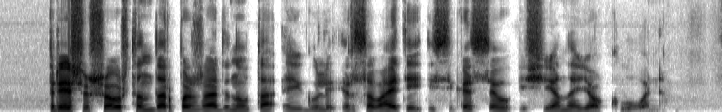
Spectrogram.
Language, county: Lithuanian, Utena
